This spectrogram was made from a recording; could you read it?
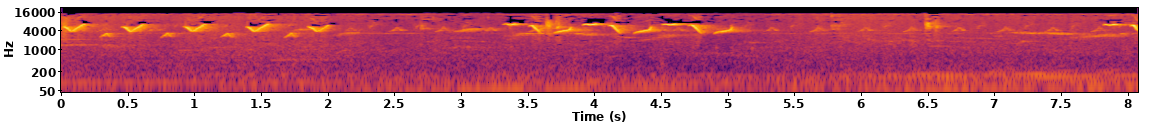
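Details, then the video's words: Long burst of varied song from a collection glatik batu, the cinereous tit, used to draw other birds into song: fast repeated high falling whistles, a quieter stretch, then another run of sharp downslurred notes. "Ocehan Burung Glatik Batu Variasi"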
